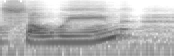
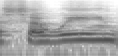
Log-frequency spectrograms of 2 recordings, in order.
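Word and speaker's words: Samhain: also in what's called sewen there's different pronunciations i think i'm doing the scottish pronunciation of this but we can you know you know there's different celtic celtic type of pronunciations so sewing this is what a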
